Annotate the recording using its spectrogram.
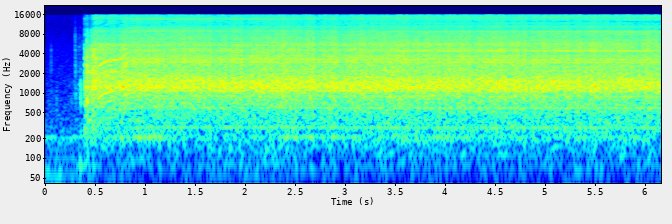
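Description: Drill driver spinning up and running steadily as it drills a pilot hole through a castor mounting plate into a guitar amp cabinet.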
